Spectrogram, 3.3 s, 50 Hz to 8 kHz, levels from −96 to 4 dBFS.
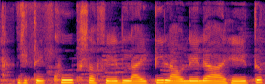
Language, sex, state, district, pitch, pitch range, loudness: Marathi, female, Maharashtra, Mumbai Suburban, 200 Hz, 190-210 Hz, -14 LUFS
